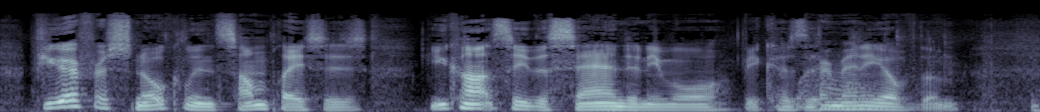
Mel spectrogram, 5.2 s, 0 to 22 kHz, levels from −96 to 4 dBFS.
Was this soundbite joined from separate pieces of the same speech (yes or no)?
yes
